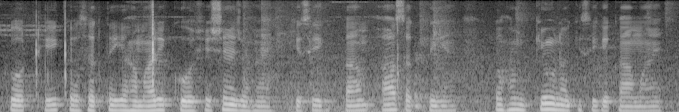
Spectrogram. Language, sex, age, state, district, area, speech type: Urdu, male, 18-30, Uttar Pradesh, Shahjahanpur, urban, spontaneous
